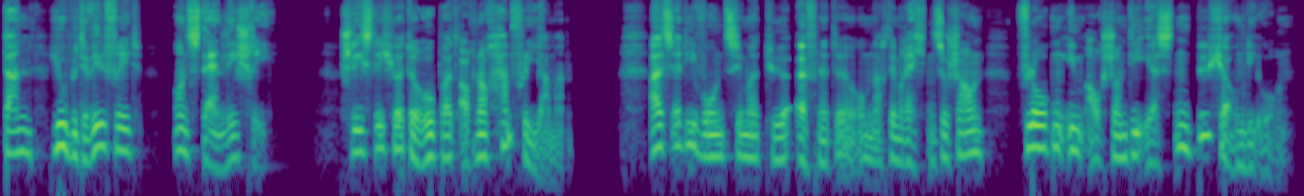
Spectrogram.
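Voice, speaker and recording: A man reading a children's storybook aloud with lively, expressive storytelling. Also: lowish voice, unhurried, gravelly, slightly rough, no echo, studio quality. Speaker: narrator.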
